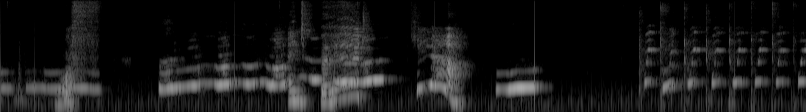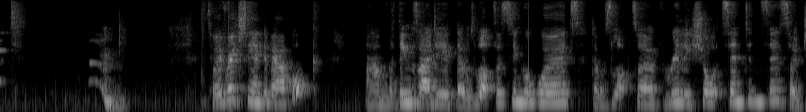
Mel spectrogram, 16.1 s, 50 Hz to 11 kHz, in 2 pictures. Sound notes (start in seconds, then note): 0.5 barking; 1.6 babbles; 6.4 chirping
